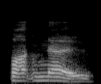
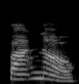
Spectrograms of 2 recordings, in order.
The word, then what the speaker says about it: Fontenot: By the way, ILene, let me tell you first, my name is actually pronounced Fontenot. It's French Cajun, and the T is silent. Okay. Fontenot.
